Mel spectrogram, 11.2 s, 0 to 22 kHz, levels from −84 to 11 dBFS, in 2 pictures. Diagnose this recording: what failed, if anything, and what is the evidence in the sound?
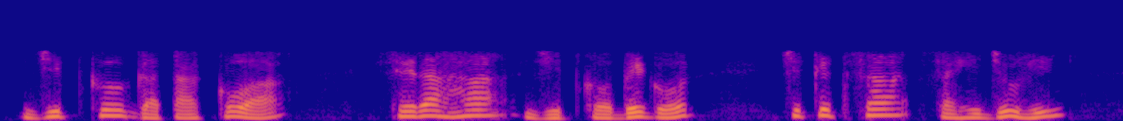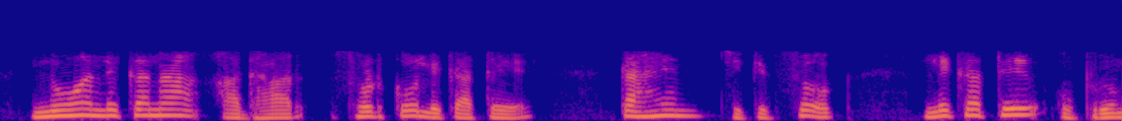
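The codec stage is the main culprit: this is G.729 coding, with the rough, slightly synthetic texture typical of 8 kbit/s. Speech is rebuilt from a vocal tract filter plus a few pulses per frame, and nothing above 4 kHz survives, so the damage is plainly audible throughout.

There's also a network hiccup: VoIP packet loss concealed by the speech codec, from 0.63 to 0.69 s. The decoder patched the gap by extrapolating its last pitch and filter, leaving a brief stretched, fading sound that fits a single lost 10 ms frame, and the speech stays weak or distorted for tens of milliseconds as the decoder settles back.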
